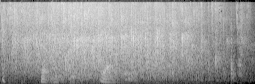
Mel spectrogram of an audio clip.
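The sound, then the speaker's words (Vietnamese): Audience applause welcoming a pastor at an evening gathering: a steady, full wash of many hands clapping that swells slightly and then eases off, with a couple of brief voices heard through it. “Xin kính mời Mục sư. Chúng ta hoan nghênh.”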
